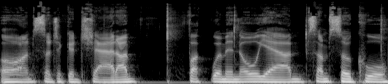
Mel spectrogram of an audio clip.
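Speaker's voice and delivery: mocking imitation of boastful bragging. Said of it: "at the start, he's like".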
